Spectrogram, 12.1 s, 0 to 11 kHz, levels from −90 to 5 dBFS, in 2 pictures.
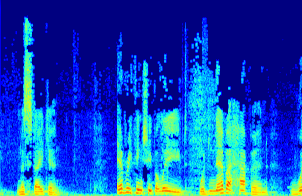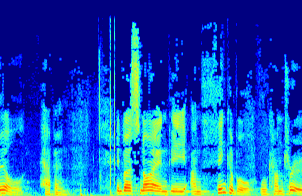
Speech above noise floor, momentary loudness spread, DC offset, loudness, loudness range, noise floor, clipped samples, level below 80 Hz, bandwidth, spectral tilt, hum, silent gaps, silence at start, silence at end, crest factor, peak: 26 dB; 19 LU; under 0.1%; -20 LUFS; 5 LU; -45 dBFS; under 0.1%; -46 dBFS; 10.5 kHz; -5.5 dB/octave; none; none; 0 s; 0 s; 18 dB; -2 dBFS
